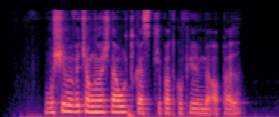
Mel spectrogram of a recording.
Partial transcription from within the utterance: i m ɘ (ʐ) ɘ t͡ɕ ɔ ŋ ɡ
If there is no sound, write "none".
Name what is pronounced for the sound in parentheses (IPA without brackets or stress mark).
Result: v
